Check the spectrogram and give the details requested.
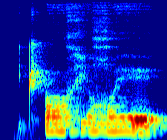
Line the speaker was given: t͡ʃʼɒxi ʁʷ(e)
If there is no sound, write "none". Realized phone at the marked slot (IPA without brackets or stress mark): e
